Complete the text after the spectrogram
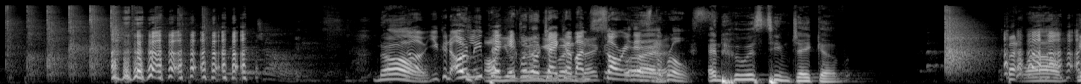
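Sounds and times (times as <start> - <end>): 
live audience clapping in a steady rhythm for a vote: 0.0 - 2.4, 9.4 - 10.0
laughter: 1.1 - 2.8, 4.1 - 6.6, 10.0 - 10.8
speech: 1.2 - 2.9, 3.7 - 8.5, 10.1 - 10.8.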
